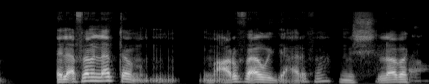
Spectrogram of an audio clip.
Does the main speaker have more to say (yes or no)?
yes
